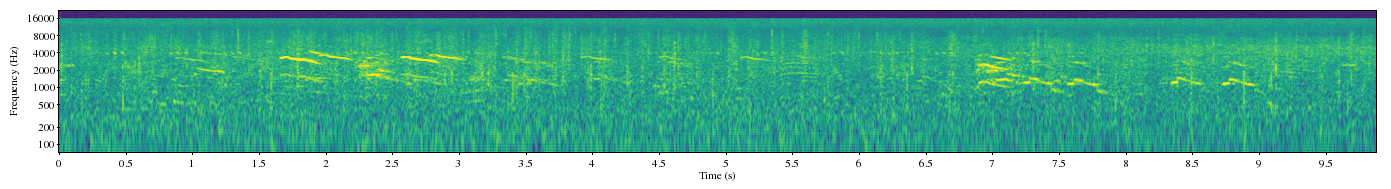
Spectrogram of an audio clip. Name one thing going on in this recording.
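Birds chirp outdoors.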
